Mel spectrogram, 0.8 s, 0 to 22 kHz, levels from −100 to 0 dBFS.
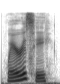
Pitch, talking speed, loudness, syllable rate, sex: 185 Hz, 240 wpm, -16 LUFS, 8.3 syllables/s, female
